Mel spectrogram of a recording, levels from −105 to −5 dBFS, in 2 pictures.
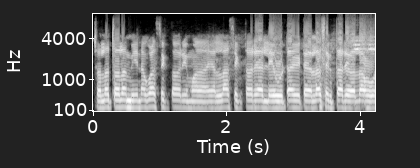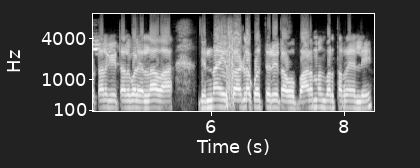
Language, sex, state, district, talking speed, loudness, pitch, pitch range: Kannada, male, Karnataka, Gulbarga, 190 wpm, -11 LUFS, 160 Hz, 155-165 Hz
